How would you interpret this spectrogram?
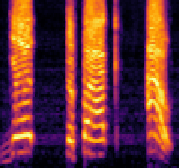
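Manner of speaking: loud, high, slow-spaced imitation of a furious host; acted angry order. Eddie Murphy's character to party guests, loud acted order. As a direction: throw the guests out, word by word, loudly.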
